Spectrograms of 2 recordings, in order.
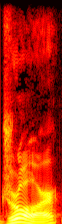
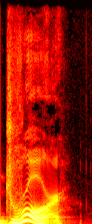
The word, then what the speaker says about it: drawer: Zach asks, "My girlfriend was raised by her mother to pronounce the word drawer like draw. However, I tell her this is incorrect and it should be pronounced with the er at the end, as it is spelled, drawer.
